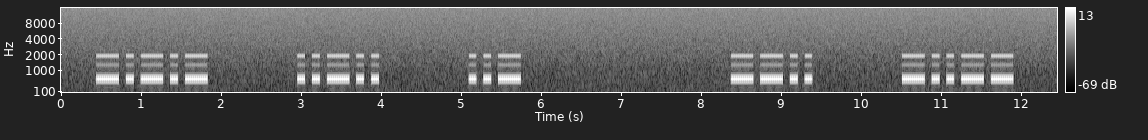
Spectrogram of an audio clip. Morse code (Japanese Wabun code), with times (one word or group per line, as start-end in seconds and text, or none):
0.4-5.7 サトウ
8.4-11.9 フユ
